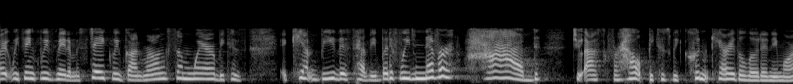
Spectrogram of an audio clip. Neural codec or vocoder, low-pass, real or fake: none; 5.4 kHz; real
